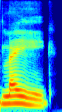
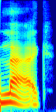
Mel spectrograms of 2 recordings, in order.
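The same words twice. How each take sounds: First: The word is said with a southern accent. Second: The word is said without a southern accent. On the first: "she's already saying things that are southern" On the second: "instead of saying leg"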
